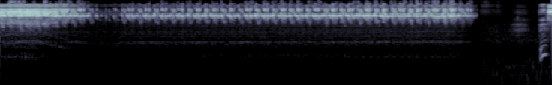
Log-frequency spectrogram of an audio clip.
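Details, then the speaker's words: Running engine being revved: fast high-pitched chirping about three times a second; loose accessory belts, two belts too loose, tested by turning steering (power steering belt) and switching AC on and off. "or squealing noise was actually caused by two different accessory belts being too loose"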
